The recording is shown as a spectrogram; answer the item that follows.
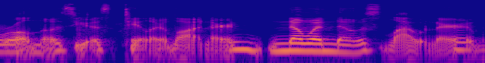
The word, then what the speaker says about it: Lautner: Wait, how do you pronounce his real last name? Lautner. Do you think that like mainstream media just gets it wrong too, because don't they call him Lautner?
